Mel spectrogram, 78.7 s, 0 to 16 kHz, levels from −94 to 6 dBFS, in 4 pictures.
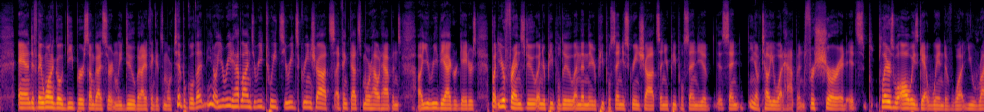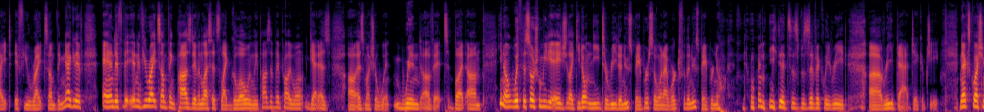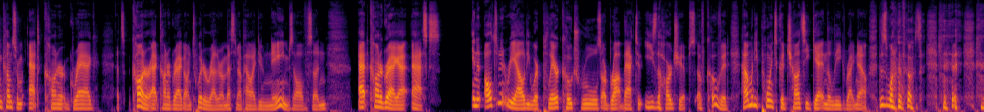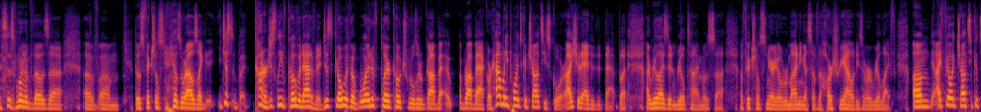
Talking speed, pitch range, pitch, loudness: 225 wpm, 125-170 Hz, 140 Hz, -24 LUFS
